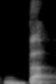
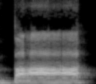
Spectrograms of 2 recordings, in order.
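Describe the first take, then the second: First: The consonant is said alone without a vowel. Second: The consonant is followed by an added vowel. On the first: The speaker calls it right. "you just go B" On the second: The speaker calls it wrong. "Don't go ba"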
